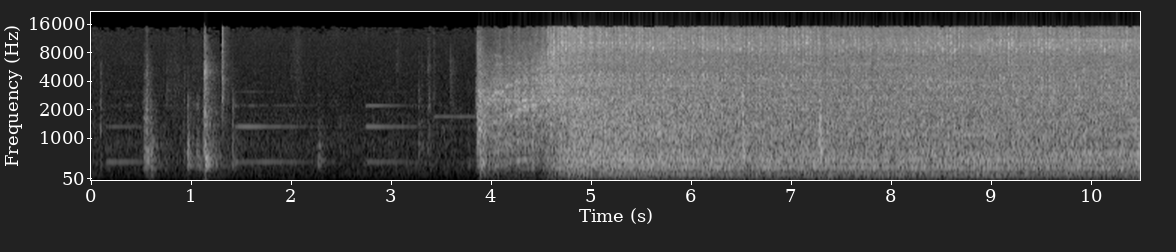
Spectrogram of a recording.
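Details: Land Rover Discovery 2 at first start-up and idle after a fan clutch replacement: a hissy, rapid, even puffing runs through the idle, the sharp chuff of a leaking exhaust; exhaust leak.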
